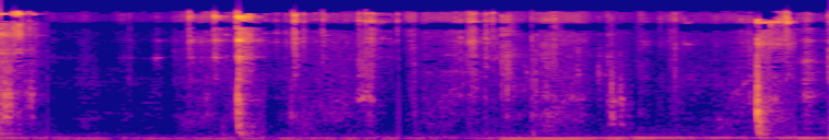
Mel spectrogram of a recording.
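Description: Cloth drawstring pouches holding metal drinking straws being pulled from plastic storage bins: fabric rustling, with sharp clinks and taps, the loudest about a second in and near the end.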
